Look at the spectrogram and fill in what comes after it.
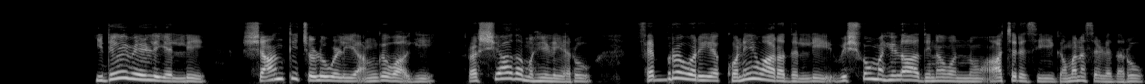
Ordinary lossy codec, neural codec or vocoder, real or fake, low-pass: none; codec, 16 kHz, 4 kbps, FreqCodec, larger model; fake; 7.2 kHz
